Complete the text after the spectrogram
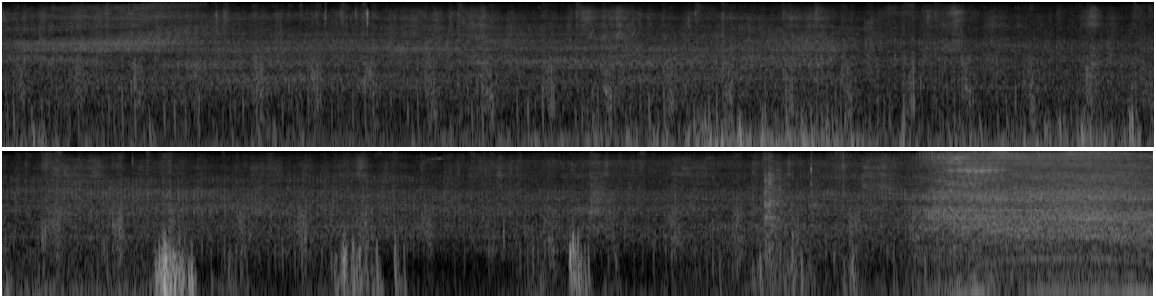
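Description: Wind blows and rumbles outdoors.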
